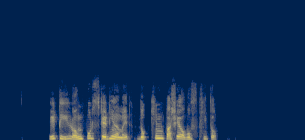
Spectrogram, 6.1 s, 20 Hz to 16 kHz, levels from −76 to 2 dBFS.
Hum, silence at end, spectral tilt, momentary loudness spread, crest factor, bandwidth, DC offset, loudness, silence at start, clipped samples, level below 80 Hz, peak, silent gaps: none; 1.8 s; -7 dB/octave; 12 LU; 18 dB; 7 kHz; under 0.1%; -18 LUFS; 1 s; under 0.1%; -64 dBFS; 0 dBFS; none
